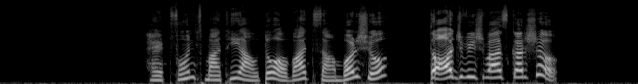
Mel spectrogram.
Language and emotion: Gujarati, surprised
